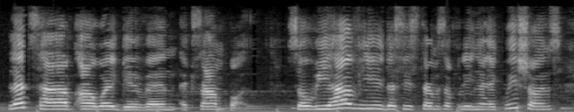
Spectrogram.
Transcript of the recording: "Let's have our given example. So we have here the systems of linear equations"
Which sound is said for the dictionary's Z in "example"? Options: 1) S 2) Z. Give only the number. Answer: 1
